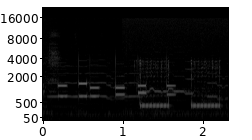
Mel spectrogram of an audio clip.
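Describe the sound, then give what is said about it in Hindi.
A phone number being punched in: a quick run of about five electronic keypad beeps, then two longer, steady tones. Clear, with no voices. “मैं अभी फोन करता हूँ हाँ जल्दी फोन करो”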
